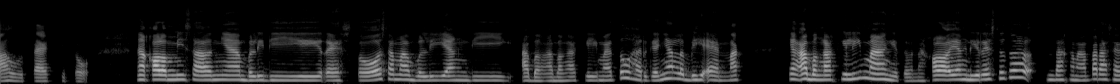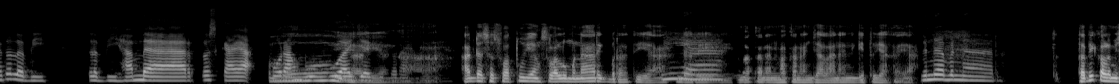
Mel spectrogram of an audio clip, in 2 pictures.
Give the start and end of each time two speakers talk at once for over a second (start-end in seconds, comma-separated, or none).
13.9-15.7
